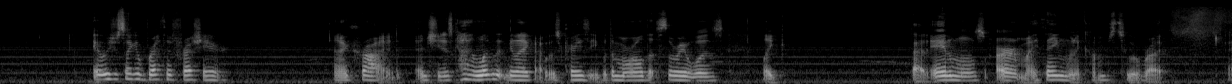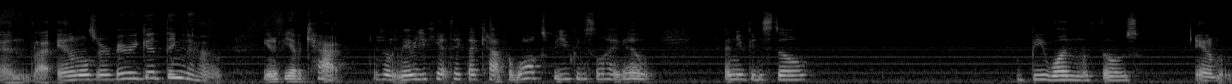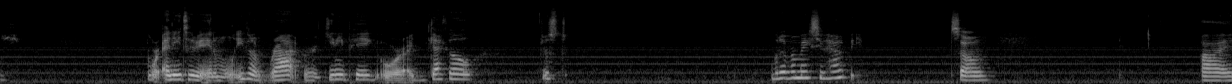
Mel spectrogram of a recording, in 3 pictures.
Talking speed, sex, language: 170 wpm, female, English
